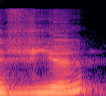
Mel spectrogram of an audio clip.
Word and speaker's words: vieux: Un vieux, I-E-U se prononce ieux, X ne se prononce pas.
